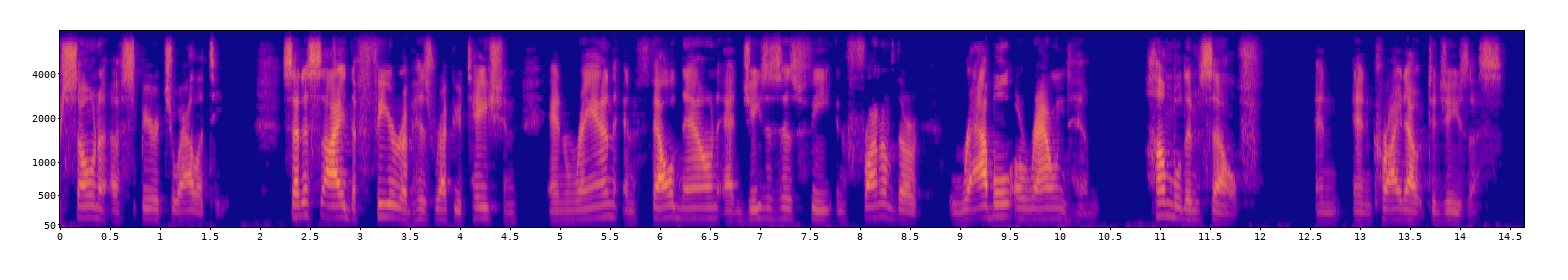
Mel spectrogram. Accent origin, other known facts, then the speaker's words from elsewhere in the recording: Maine, United States; Now, I understand that we're in Maine and I grew up in Maine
